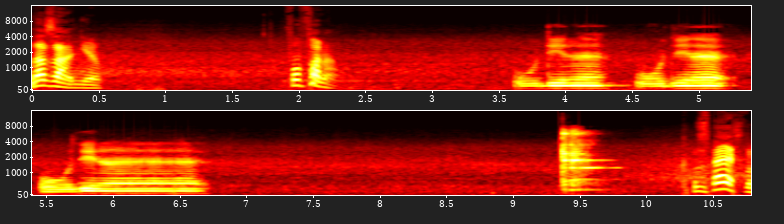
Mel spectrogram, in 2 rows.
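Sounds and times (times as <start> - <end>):
speech: 0.0 - 0.6, 1.9 - 2.4, 3.6 - 6.8, 10.3 - 10.7
faint steady hum: 0.0 - 10.7
small bell struck once: 9.4 - 9.9.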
